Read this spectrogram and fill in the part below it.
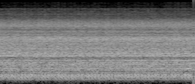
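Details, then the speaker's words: Free Echo two-stroke chainsaw with the bar and chain removed, fresh fuel mix, primer bulb pumped and choked, no repairs needed: a steady, high buzzing idle that holds its note without surging or dying; normal running. "all right I actually found that it had cured okay so as you saw I got the chainsaw running"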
